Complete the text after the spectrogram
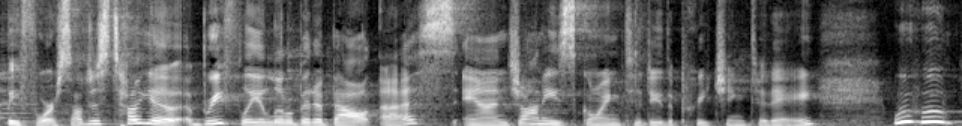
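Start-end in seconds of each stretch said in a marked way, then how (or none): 6.0-6.4 high excited whoop; cheering woohoo. Real, not acted. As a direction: cheer him on like a fan. Cheering husband's upcoming preaching.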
